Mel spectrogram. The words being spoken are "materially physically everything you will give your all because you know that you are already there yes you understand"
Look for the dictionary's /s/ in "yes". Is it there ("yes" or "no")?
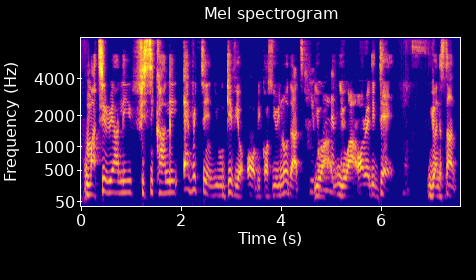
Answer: no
